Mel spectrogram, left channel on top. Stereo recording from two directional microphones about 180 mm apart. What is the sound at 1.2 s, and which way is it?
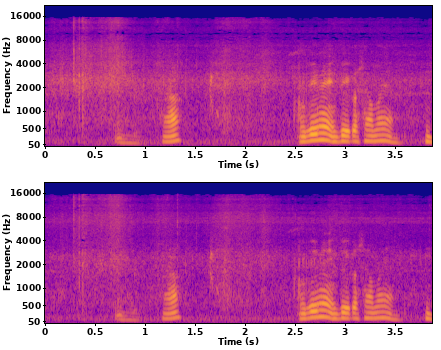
Speech, 30° left (ahead or behind).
